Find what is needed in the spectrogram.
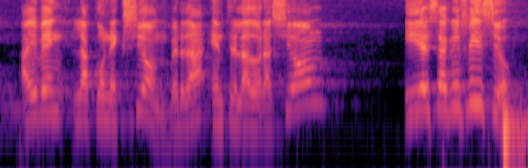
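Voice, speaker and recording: Speaking at a fairly slow pace, a man uses a high pitch with very wide swings. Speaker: pastor. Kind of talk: sermon. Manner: halting, with self-corrections.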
